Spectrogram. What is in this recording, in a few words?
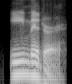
"emitter", American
